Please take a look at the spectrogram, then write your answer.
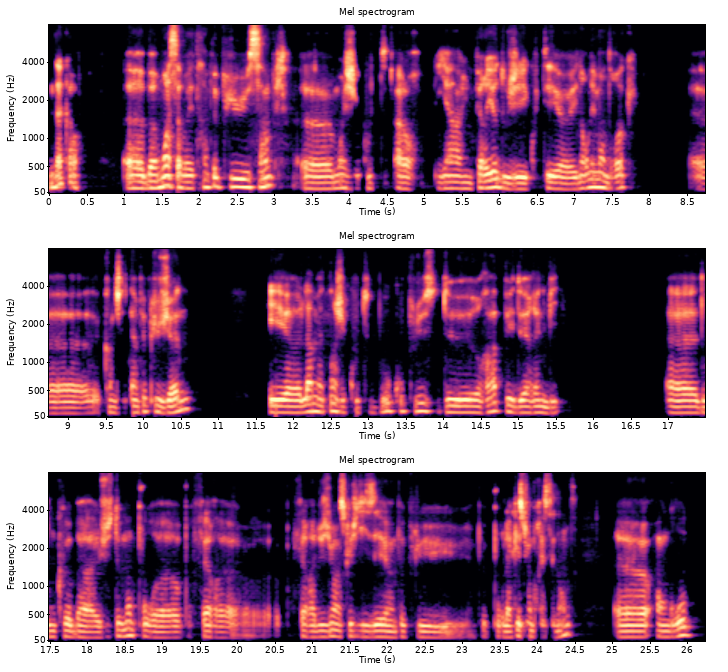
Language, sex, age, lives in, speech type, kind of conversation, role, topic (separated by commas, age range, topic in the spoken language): French, male, 20-24, France, conversation, unstructured, none, Comment la musique influence-t-elle ton humeur au quotidien ?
